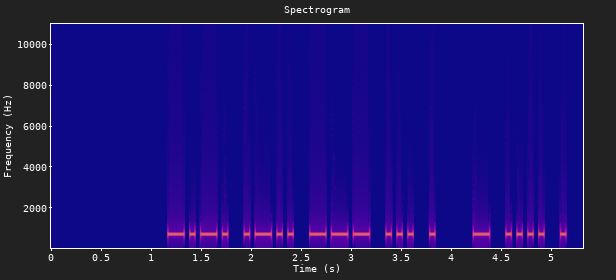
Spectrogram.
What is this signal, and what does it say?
Morse code, heard as a keyed tone, about 22 wpm, 690 Hz. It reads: CLOSE THE
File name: practice / 22wpm / Easy Sentences with Hints - 22wpm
